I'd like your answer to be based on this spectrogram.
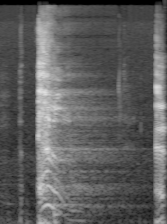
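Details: Adult man, a monk giving a Buddhist sermon, makes a single loud, harsh throat-clearing burst with a ringing echo afterward and a brief repeat; throat clearing.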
